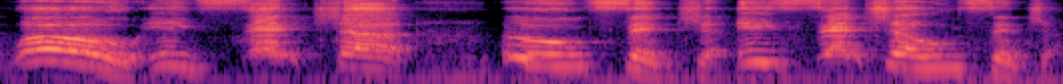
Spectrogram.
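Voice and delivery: high, drawn-out, playful hollering; mock hype holler. Host hoots at the runway clip, hollering playfully. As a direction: stretch it out like a teasing chant.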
